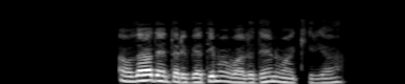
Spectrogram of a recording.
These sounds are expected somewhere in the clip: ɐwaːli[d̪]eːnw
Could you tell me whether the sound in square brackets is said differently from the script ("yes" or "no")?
no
